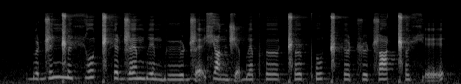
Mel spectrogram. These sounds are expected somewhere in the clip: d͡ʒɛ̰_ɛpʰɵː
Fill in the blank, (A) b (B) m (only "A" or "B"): A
